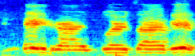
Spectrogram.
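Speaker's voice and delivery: deep, good radio announcer voice. Showing how Chris, our straight guy who gets the endorsements, sounds: Chris's good announcer voice. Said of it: "he got the good announcer voice".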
